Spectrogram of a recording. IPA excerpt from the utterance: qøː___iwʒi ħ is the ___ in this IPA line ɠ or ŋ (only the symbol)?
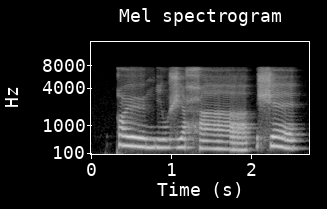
ŋ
